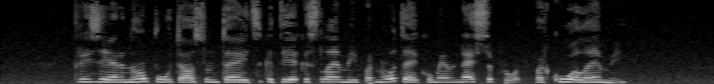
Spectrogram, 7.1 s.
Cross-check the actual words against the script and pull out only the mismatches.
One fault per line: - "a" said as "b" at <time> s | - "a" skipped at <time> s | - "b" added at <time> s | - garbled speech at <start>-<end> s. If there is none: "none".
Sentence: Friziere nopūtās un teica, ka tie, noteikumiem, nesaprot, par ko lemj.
- "kas lemj par" added at 3.1 s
